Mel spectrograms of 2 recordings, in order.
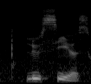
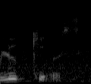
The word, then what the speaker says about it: Lucius: name was lucius tarquinius lucius we say in english but he would have pronounced his name lukkius so lucius tarquinius very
